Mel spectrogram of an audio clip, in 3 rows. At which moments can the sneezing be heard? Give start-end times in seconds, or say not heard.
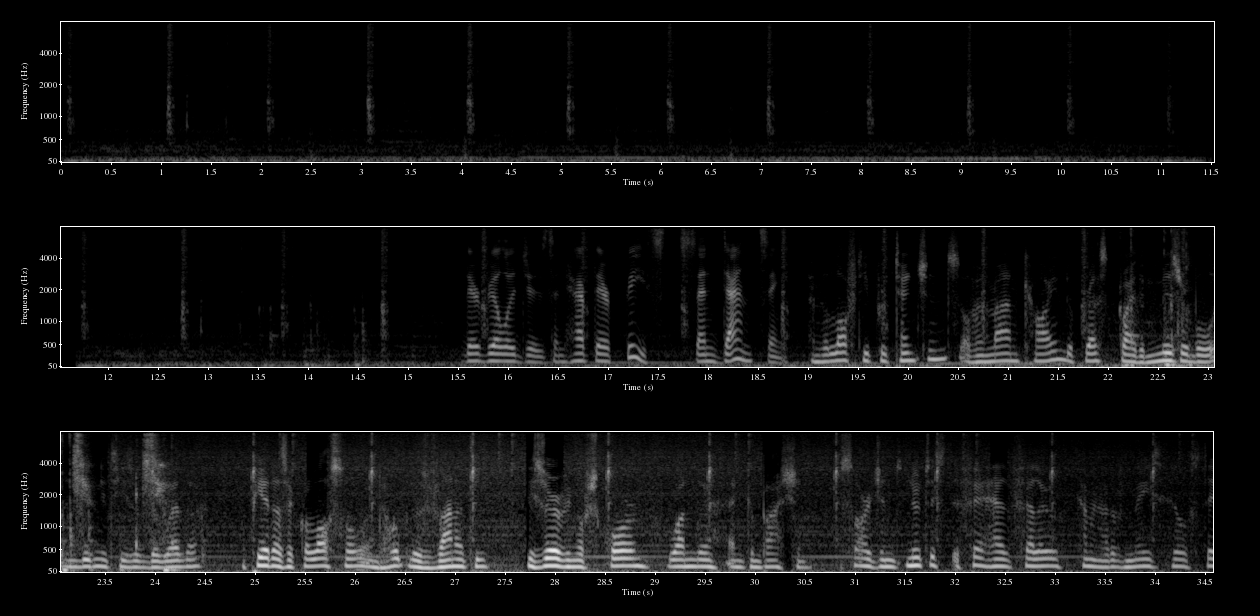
23.1-24.2.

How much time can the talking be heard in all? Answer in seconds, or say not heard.
19 s.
